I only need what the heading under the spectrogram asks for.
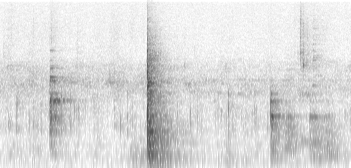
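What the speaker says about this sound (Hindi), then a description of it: "अब इसको किसी बर्तन में निकाल लेते हैं।" Cauliflower kheer is moved from the cooking pot into a serving dish, giving three separate metallic clanks and scrapes of utensil on cookware, close by in a quiet kitchen.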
